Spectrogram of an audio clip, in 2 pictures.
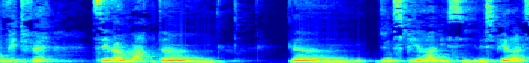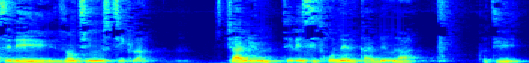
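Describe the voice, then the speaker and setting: Rambling high-voiced man live streaming. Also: dark tone. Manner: rambling, chatty, laughs often, greets viewers. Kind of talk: casual live-stream monologue. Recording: roomy echo.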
